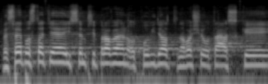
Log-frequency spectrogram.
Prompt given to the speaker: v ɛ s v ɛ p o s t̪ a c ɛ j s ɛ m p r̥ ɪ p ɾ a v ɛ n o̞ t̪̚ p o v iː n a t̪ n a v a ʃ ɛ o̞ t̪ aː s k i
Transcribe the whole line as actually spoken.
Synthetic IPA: v ɛ s v ɛː p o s t̪ a c ɛ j s ɛ m p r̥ ɪ p ɾ a v ɛ n o̞ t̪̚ p o v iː d a t̪ n a v a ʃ ɛ o̞ t̪ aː s k ɪ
